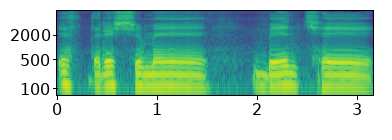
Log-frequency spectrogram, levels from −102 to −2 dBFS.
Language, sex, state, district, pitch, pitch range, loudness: Hindi, male, Jharkhand, Palamu, 110 Hz, 105-115 Hz, -15 LUFS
